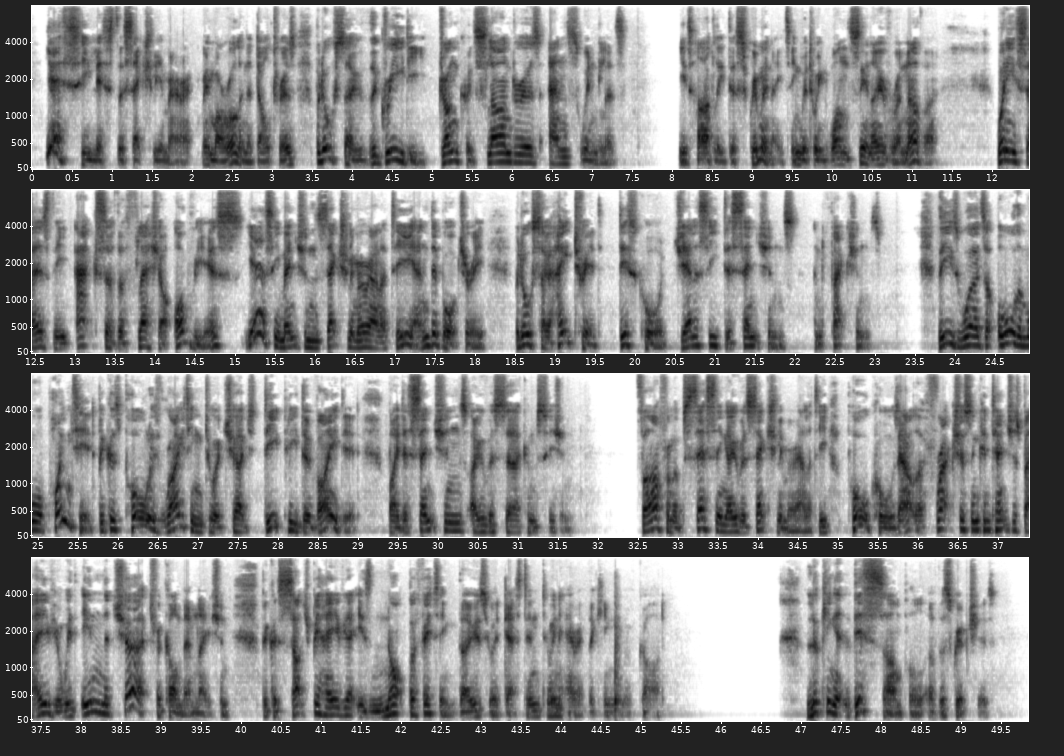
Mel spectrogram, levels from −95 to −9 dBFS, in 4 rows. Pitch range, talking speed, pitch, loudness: 125-160 Hz, 135 wpm, 145 Hz, -17 LUFS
